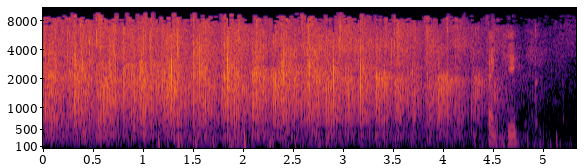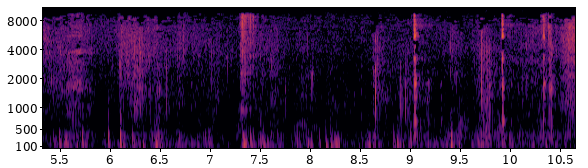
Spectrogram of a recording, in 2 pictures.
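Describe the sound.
A crowd welcomes the next speaker with dense, steady applause for about four seconds, then it thins to a few scattered claps and knocks while voices murmur underneath.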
